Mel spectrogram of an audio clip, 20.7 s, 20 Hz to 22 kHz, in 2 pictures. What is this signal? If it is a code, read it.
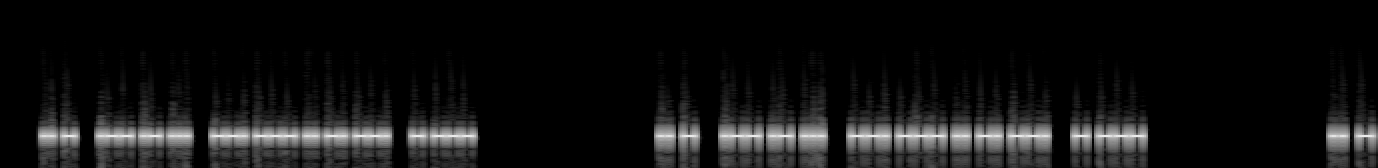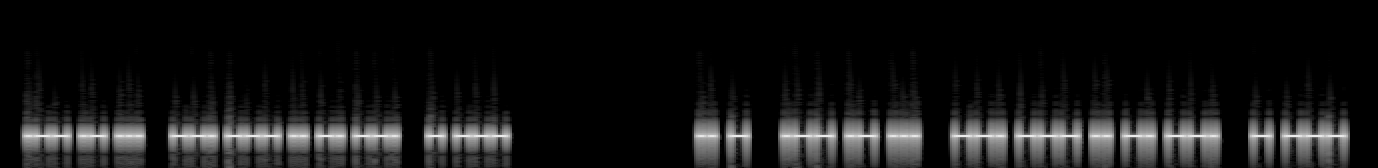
Morse code, heard as a keyed tone, about 40 wpm, 700 Hz. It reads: IT WAS GOING TO IT WAS GOING TO IT WAS GOING TO IT WAS GOING TO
